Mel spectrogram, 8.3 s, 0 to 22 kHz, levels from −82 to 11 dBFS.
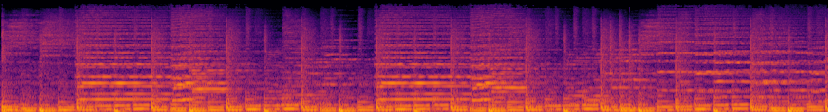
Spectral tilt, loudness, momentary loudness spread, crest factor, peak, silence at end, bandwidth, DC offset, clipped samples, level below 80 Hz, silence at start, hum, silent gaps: -5.5 dB/octave; -15 LUFS; 4 LU; 12 dB; -2 dBFS; 0 s; 18 kHz; under 0.1%; under 0.1%; -20 dBFS; 0 s; none; none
